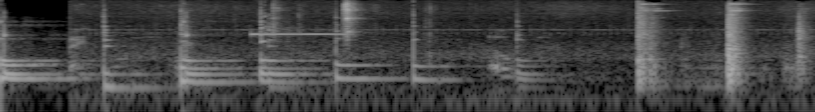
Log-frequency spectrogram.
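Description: Background music: a plucked-string melody in an even beat that dies away a little over halfway through, followed by two sharp clicks near the end.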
